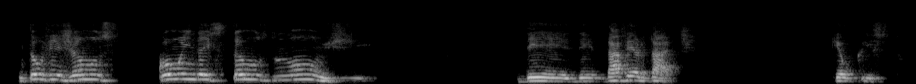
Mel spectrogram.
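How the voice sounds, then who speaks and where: A man's dark, mellow tone at a very slow pace, with very wide pitch swings. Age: 80s+. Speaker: spiritist lecturer. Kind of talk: lecture discussion. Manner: halting.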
